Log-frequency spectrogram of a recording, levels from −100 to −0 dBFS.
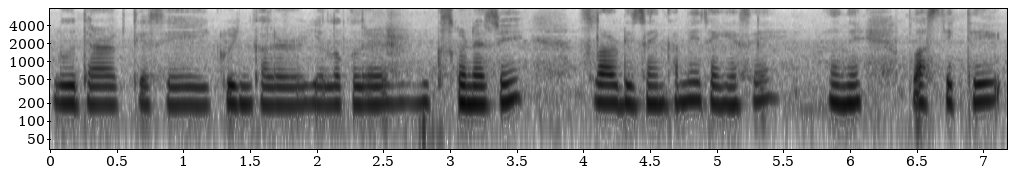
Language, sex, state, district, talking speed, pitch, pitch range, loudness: Nagamese, female, Nagaland, Dimapur, 175 wpm, 200 Hz, 190-210 Hz, -18 LUFS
